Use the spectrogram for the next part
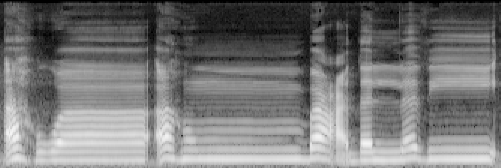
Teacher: اگر با آئے میم ساکن کے بعد تو ہم میم پر غنہ کرتے ہیں 2 سیکنڈ کا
